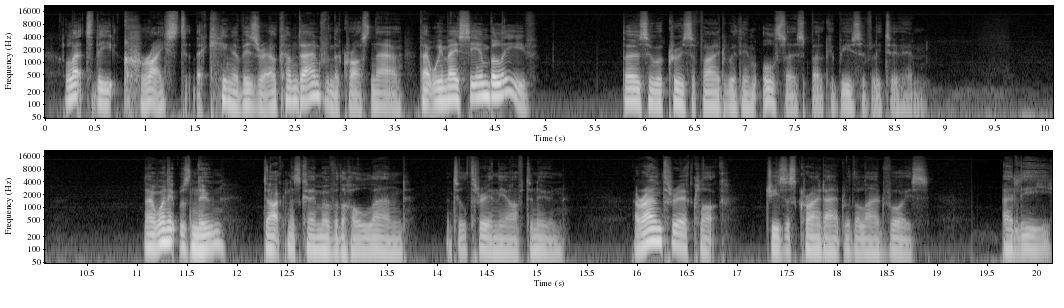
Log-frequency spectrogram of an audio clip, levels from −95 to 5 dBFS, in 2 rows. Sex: male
